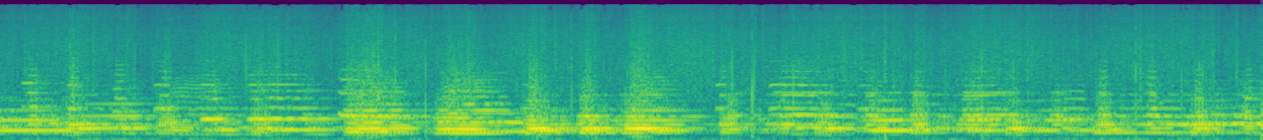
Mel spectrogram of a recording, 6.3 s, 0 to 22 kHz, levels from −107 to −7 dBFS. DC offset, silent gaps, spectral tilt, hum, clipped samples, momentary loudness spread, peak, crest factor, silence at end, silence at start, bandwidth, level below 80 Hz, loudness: under 0.1%; none; -4.5 dB/octave; none; under 0.1%; 5 LU; -2 dBFS; 14 dB; 0 s; 0 s; 19.5 kHz; -44 dBFS; -16 LUFS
